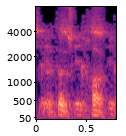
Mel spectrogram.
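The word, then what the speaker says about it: Koch: I believe it's Coke. It's Coke.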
